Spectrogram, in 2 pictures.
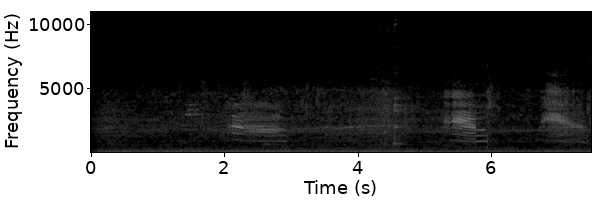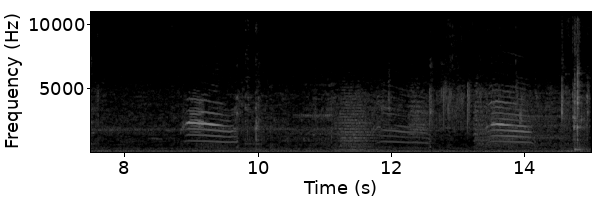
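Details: Several kittens meowing, short rising-falling high mews repeating every second or two, sometimes overlapping, over a steady low hum.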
